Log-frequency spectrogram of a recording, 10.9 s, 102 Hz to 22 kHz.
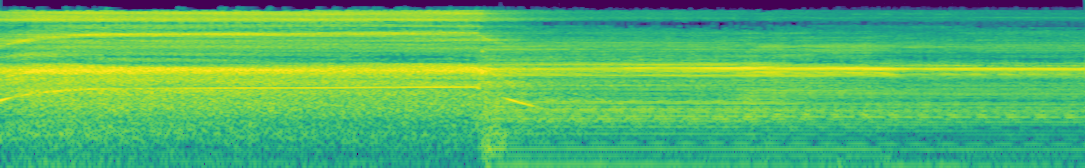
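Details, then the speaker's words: ISLE Deluxe 2-in-1 electric inflator pump inflating a fully deflated board: steady high blower-motor whine for about five seconds, then a clean switch to the compressor motor's even buzzing hum, which inflates to full pressure. Normal operation. "So, I've now just shown you that initial sound being the one the first motor and the that's called the blower motor and then the second one is the pre the compressor uh motor that's going to inflate it to the full pressurization."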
